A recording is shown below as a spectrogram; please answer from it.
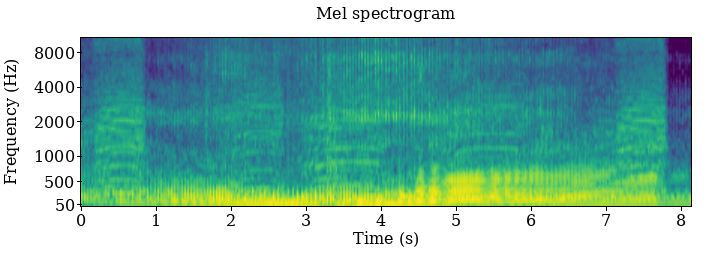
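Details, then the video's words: Village cattle herded home to their pen as a group; long moos blend into a loud, continuous low engine drone, possibly a motorcycle, which dominates much of the recording. "Mengembala Sapi Lembu Jinak dan lucu untuk Pulang ke kandang ramai-ramai"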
